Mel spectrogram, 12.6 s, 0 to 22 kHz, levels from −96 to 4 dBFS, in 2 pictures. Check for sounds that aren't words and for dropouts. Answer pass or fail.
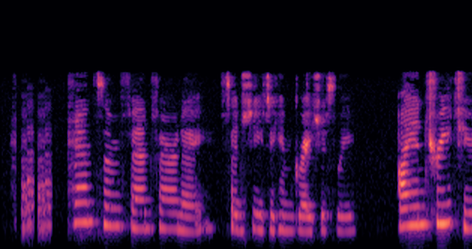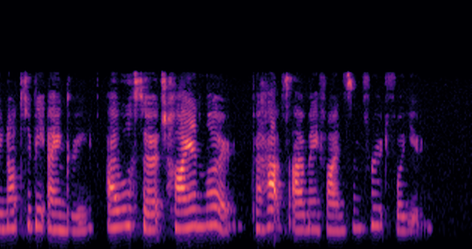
fail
